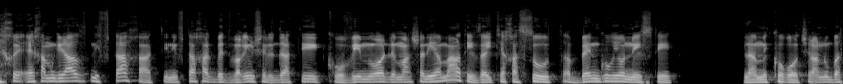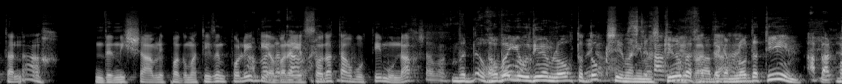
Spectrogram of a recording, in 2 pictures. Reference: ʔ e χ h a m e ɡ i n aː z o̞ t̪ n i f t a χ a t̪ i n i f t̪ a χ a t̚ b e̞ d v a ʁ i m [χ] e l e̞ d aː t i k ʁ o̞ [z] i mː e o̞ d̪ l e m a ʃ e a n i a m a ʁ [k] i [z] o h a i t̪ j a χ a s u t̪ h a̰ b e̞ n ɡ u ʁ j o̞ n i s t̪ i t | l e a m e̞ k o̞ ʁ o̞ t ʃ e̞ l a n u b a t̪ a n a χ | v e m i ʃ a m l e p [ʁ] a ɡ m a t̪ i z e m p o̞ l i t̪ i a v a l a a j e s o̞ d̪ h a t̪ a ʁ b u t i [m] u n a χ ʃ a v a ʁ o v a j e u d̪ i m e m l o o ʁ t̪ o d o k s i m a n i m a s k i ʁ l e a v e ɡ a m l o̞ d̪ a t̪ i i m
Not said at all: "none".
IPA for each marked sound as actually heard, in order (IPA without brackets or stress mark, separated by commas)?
ʃ, v, t, z, ʁ, m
